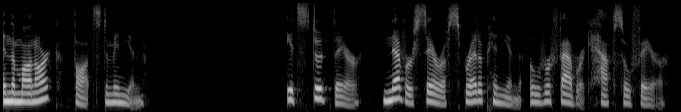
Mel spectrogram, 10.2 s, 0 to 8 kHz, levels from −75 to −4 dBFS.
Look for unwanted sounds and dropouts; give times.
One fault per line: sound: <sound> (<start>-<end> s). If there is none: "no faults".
no faults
